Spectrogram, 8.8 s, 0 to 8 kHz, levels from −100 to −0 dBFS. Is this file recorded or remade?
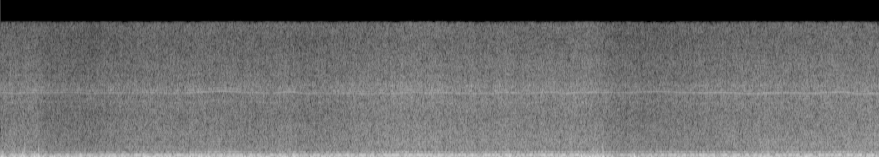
recorded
